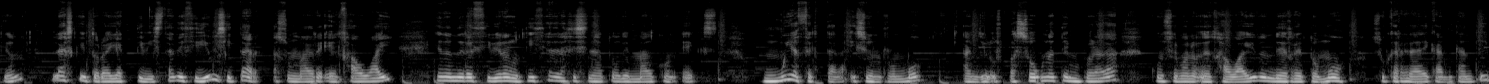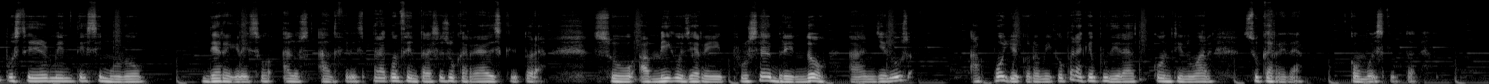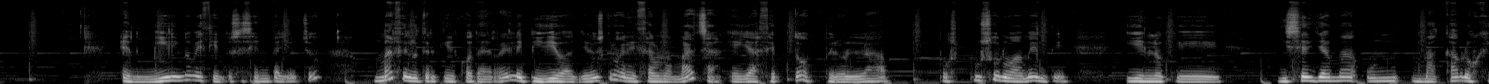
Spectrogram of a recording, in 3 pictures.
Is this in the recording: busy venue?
no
